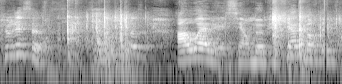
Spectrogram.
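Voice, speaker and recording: This casual home vlog features a woman whose medium-pitched voice is animated and fairly quick as she teases her family, laughs with them, and quickly grows exasperated. It was recorded indoors in an echoey room full of loud noise.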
